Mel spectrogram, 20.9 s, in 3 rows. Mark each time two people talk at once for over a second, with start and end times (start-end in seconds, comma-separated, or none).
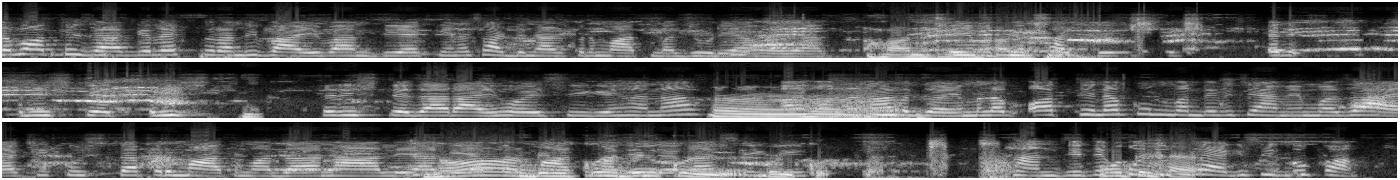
16.1-17.9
